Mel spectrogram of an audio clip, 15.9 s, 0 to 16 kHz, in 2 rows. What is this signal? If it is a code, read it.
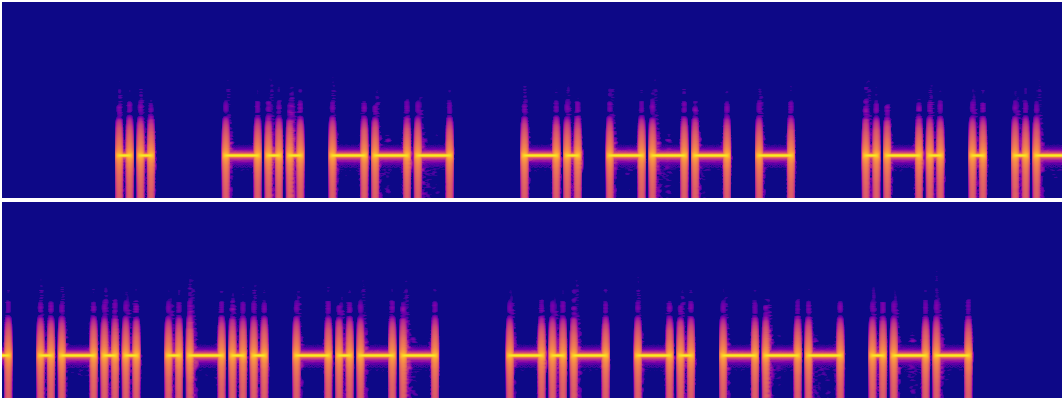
Morse code, heard as a keyed tone, about 15 wpm, 700 Hz. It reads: I DO NOT REALLY KNOW
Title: Sets of 5 Words Encore 15wpm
